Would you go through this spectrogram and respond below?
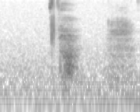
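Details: During an ASMR cardiovascular exam roleplay (simulated medical consultation): a single short, sharp sneeze, soft and close to the microphone, in a quiet room.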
